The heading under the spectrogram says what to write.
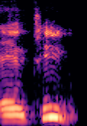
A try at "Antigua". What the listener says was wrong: Oh no, it's Antigua. That U is silent. Antigua, Like an H on the end. Antigua.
